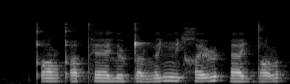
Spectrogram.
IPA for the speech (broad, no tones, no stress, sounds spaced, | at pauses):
qʼ ɑ ɭ qʼ ɘ t̪ʰ ɛ lʲ ɔ ɭ ʈ a ɭ n̪ ə ʎ ŋ ɘ ʎ χ ɘ ɭ | æ ʎ d ɑ ɭ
